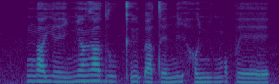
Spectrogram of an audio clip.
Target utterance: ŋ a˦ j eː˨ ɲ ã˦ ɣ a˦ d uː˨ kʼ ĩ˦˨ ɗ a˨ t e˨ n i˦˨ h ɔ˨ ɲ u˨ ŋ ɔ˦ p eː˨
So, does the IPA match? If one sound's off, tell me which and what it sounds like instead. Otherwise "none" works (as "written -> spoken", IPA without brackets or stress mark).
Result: none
